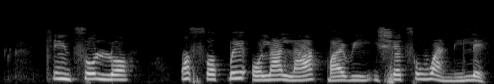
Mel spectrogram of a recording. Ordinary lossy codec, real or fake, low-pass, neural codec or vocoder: MP3, 24 kbps; real; 7.2 kHz; none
